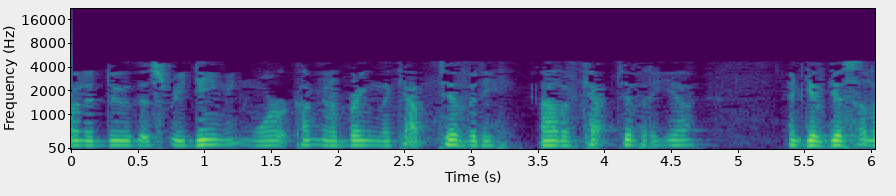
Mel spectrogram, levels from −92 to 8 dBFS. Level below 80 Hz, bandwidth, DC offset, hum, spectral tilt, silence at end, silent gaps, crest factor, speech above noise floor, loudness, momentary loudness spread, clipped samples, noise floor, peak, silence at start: -50 dBFS; 5 kHz; under 0.1%; none; -10.5 dB/octave; 0 s; none; 20 dB; 40 dB; -22 LUFS; 11 LU; under 0.1%; -61 dBFS; -2 dBFS; 0 s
